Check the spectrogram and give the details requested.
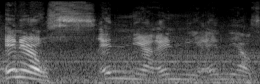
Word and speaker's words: ENEOS: エニオス。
